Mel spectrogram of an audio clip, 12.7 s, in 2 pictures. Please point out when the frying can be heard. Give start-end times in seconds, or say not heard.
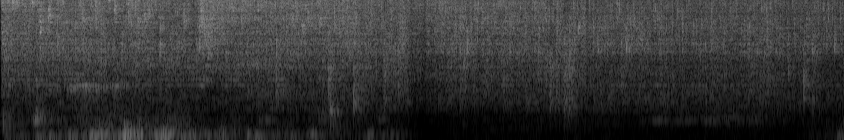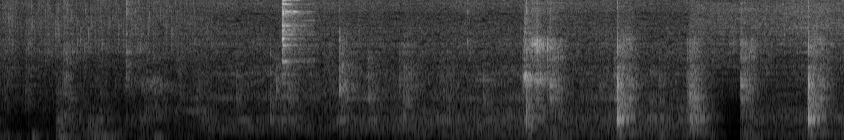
0.0-12.6.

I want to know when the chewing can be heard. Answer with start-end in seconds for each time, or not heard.
0.0-3.0, 6.2-12.6.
